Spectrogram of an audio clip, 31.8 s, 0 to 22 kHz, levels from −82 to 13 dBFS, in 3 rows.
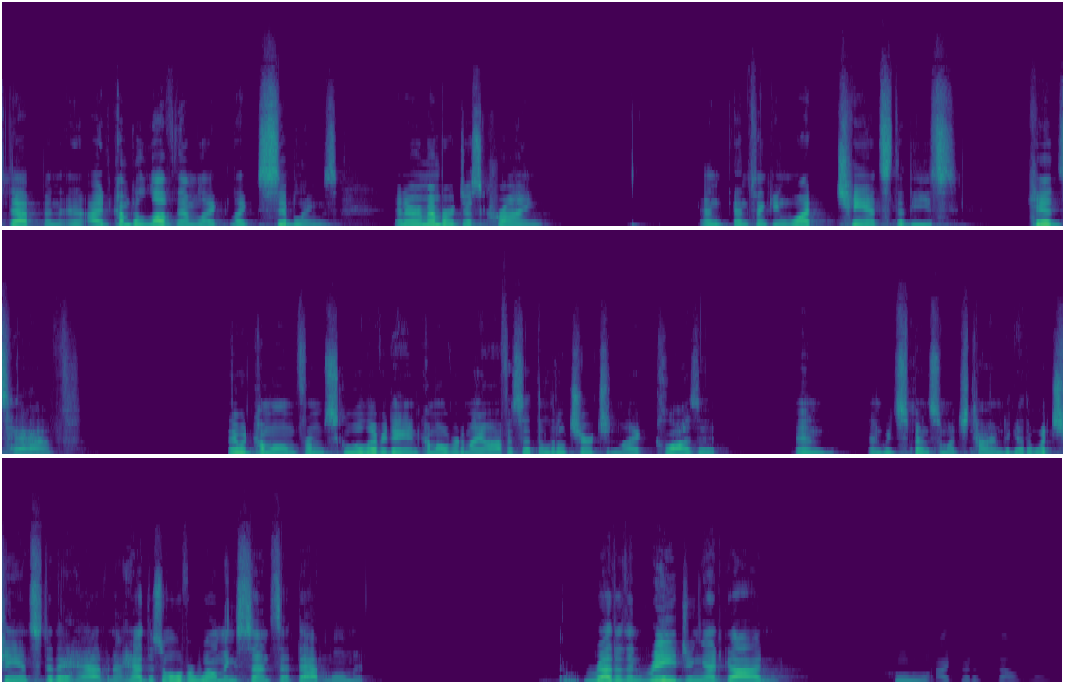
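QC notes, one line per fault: Nothing stood out on listening, and the smooth fade-out over roughly the last two seconds, ending at 31.8 s, leaves no click or hard edge.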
